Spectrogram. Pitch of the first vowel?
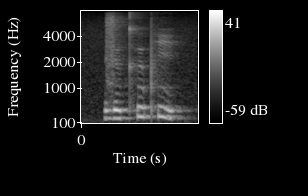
low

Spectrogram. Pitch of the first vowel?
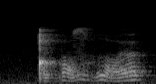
low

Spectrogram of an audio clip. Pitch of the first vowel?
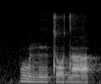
falling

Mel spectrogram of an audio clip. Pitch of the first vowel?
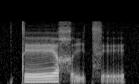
rising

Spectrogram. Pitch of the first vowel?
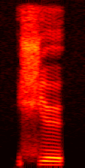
low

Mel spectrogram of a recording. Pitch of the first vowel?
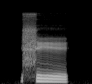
falling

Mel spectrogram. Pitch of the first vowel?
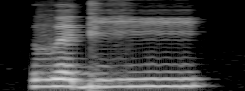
low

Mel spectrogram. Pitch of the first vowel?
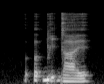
high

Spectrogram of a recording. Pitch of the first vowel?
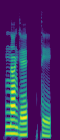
high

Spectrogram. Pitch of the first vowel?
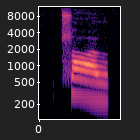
falling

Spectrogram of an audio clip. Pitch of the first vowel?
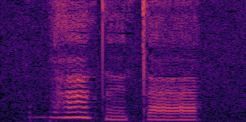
high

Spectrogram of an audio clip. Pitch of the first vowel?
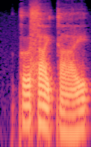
rising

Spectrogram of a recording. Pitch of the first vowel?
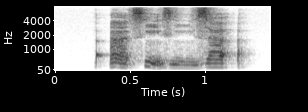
falling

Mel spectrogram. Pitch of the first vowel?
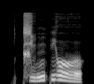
rising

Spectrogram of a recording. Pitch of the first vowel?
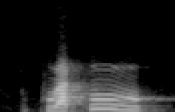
low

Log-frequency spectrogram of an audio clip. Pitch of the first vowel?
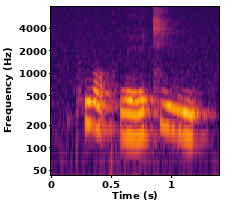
falling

